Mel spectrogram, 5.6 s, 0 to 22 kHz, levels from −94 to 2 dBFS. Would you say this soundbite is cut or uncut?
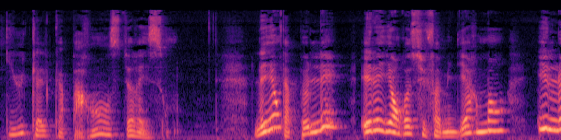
cut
